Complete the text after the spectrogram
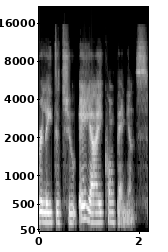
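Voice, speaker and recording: A woman of medium pitch with a Brazilian accent and fairly even intonation, recorded with a dry, close sound and no echo. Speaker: lawyer and AI ethicist, philosopher speaker. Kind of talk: online talk / webinar presentation. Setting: video call webinar.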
